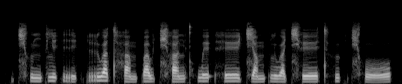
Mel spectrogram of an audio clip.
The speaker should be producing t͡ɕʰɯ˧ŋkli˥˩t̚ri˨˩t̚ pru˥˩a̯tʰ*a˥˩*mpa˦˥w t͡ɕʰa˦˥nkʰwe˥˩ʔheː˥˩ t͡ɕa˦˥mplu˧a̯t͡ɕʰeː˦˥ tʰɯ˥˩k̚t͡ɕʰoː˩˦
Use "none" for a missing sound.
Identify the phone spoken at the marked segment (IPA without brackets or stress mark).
a˨˩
